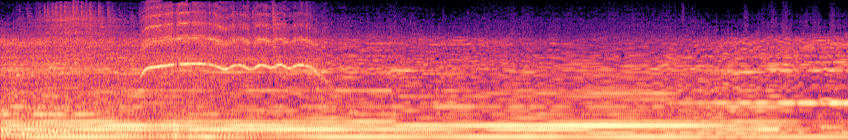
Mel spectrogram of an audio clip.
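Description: Live rock band, loud: electric guitars holding a long sustained chord. About two seconds in, a high wavering note rises over it and lasts about three seconds.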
